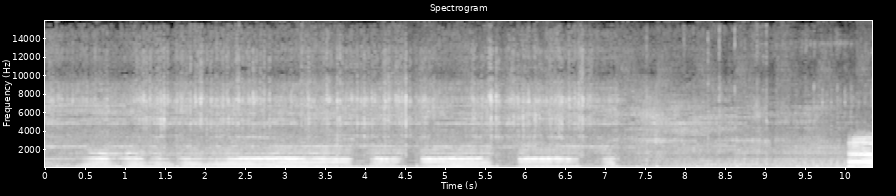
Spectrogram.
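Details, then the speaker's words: STIHL FC 56C edger after rebuild for not reaching full throttle and blade stopping, cutting a walkway: strong two-stroke drone holds pitch through the cut with brief load dips, revving cleanly after; pulls well under load. "So, that sounded really good. Ran really good. Cut really good."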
